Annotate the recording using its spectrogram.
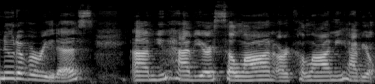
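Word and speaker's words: Calone: It smells a little fruity because I think it's pronounced Ceylon, it's C-A-L-O-N.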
